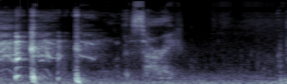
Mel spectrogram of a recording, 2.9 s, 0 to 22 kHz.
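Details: Two short, sharp coughs followed by a throat-clearing breath in a quiet room, from an adult with ALS who has been sick about 14 days with viral bronchitis, fever and lost voice.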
